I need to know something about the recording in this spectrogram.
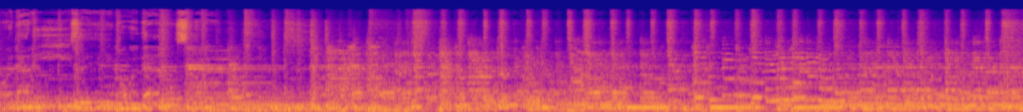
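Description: Live band playing an instrumental break in a blues-tinged Americana song: electric guitar, bass and a steady drum beat, with pedal steel guitar and harmonica in the band.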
